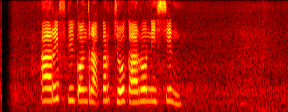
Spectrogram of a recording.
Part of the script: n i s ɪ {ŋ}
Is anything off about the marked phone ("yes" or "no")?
yes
